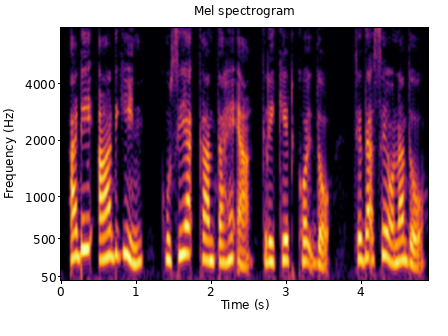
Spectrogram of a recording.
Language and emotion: Santali, neutral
